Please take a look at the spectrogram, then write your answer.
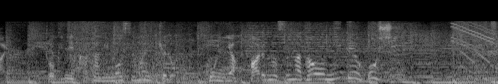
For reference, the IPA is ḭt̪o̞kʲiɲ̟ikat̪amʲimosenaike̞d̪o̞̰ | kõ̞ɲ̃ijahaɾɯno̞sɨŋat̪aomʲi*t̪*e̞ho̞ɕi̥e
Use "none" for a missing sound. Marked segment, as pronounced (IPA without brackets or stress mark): t̪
